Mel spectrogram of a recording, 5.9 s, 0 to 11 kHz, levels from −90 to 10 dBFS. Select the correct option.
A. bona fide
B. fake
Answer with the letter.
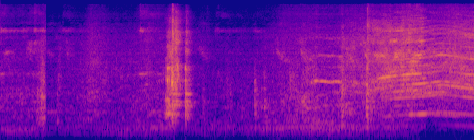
B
